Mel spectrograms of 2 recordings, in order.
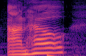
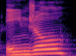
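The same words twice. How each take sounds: First: The name is said with a Spanish pronunciation. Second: The name is said with an English pronunciation. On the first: "it's how you would pronounce it if you were a Spanish speaker" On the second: "so he calls the main character Angel"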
